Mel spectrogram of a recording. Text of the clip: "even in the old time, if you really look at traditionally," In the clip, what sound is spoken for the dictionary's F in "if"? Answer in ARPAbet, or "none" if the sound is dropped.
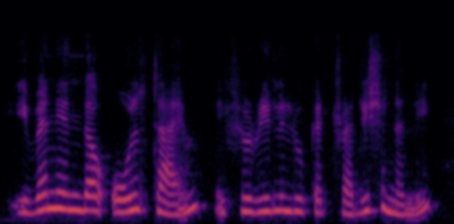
F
